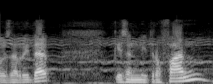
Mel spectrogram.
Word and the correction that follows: Mitrofan: ho pronuncio bé, Mitrofan? – No, Mitrafan.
